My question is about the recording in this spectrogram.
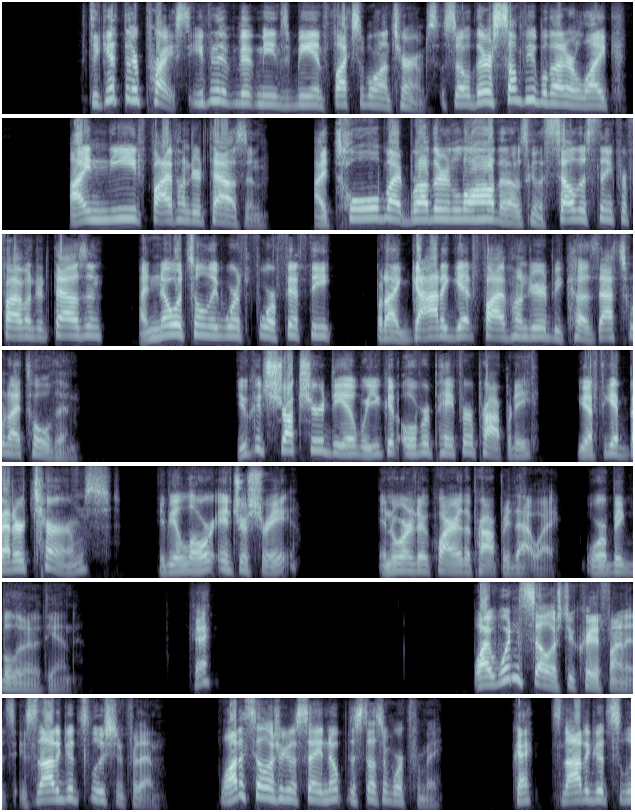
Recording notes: This was a live class recorded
